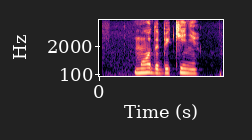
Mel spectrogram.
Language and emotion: Russian, neutral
